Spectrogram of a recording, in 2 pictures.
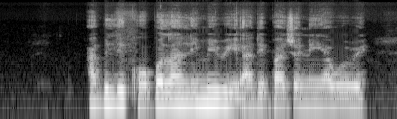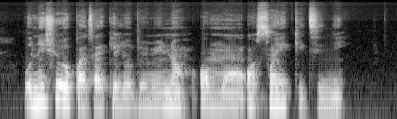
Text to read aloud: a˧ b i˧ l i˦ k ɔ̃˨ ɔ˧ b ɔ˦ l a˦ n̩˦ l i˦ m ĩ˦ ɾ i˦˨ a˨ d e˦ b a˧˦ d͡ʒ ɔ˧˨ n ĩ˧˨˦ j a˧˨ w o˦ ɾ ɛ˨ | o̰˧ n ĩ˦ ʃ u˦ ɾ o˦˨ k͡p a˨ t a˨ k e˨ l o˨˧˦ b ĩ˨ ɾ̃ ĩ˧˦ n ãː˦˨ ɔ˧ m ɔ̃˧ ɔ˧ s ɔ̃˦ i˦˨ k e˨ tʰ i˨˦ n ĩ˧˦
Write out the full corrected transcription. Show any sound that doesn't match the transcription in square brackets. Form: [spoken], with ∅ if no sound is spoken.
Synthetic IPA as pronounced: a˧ b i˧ l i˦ k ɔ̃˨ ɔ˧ b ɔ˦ l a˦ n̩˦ l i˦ m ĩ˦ ɾ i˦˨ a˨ d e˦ b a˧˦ d͡ʒ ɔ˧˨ n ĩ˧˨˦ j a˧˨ w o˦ ɾ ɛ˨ | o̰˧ n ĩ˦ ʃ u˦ ɾ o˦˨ k͡p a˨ t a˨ k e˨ l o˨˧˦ b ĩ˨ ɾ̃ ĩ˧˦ n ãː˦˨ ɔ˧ m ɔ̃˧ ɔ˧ s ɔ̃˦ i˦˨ k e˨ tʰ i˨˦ n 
